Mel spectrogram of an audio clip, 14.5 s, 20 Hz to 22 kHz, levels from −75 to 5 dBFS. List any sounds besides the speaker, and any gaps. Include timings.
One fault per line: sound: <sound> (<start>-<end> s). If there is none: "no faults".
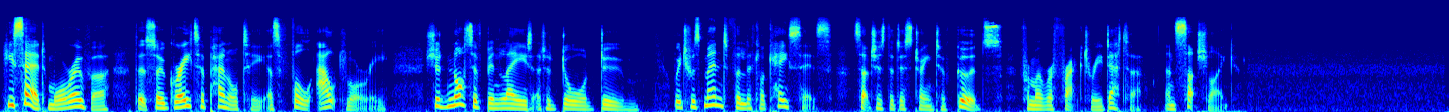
no faults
